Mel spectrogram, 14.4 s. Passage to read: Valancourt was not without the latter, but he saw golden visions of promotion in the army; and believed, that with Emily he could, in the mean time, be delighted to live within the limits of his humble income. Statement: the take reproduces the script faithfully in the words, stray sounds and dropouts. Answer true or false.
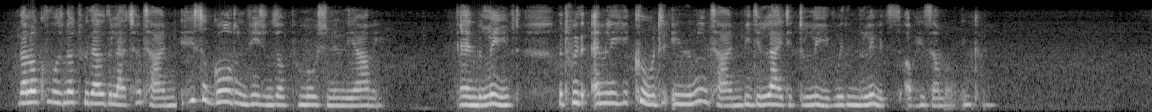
false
